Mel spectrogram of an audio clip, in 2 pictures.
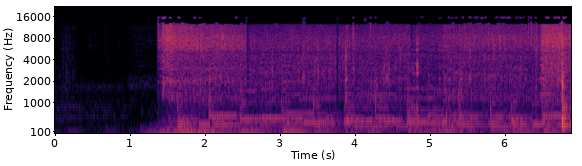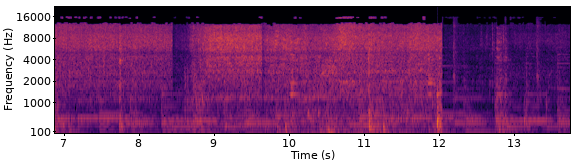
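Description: Chopped onions, and then green peas, sizzling as they fry in hot oil in a metal pot, stirred with a metal spatula that clicks and scrapes against the pot. The sizzle starts suddenly about a second in and drops in level near the end.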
